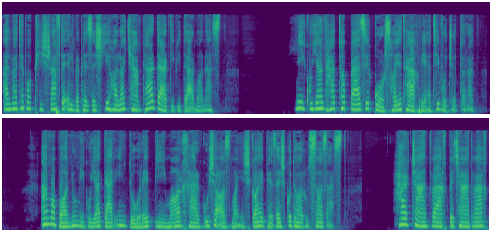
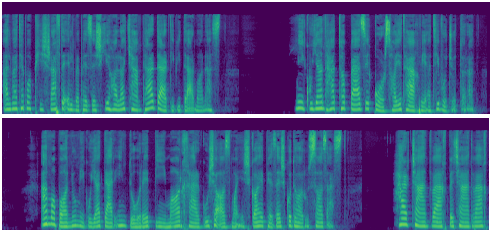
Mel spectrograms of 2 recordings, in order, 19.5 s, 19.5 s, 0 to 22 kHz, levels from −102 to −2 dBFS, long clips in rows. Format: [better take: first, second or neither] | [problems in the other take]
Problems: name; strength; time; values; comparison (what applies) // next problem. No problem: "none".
second | distortion; slight; 2% of the sound clipped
